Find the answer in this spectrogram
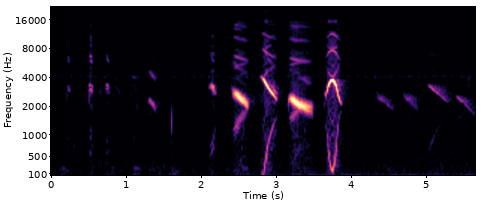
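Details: Green-winged saltator in nature, boiadeiro song style: soft scattered chips build into four strong, rich, down-slurred whistles about half a second apart, then fade into quieter falling whistles.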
